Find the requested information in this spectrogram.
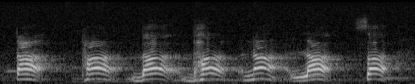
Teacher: जैसे कि दंत स्थानीय जो वर्ण हैं, आप बोल करके देखें, लरी, हमें दांत, अपनी जिह्वा को दांतों में स्पर्श करना पड़ता है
